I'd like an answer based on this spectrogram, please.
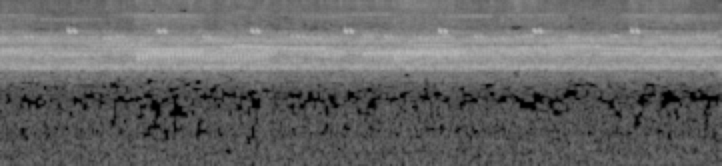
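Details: Crickets chirping at night in a summer forest: a dense, steady high-pitched trill fills the air, with brighter pulsed chirps standing out at regular intervals of under a second; no other sounds intrude.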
